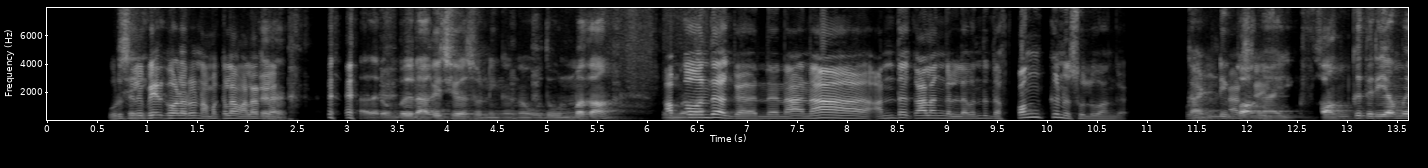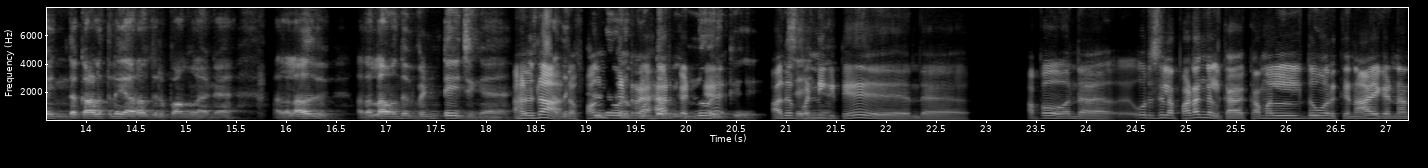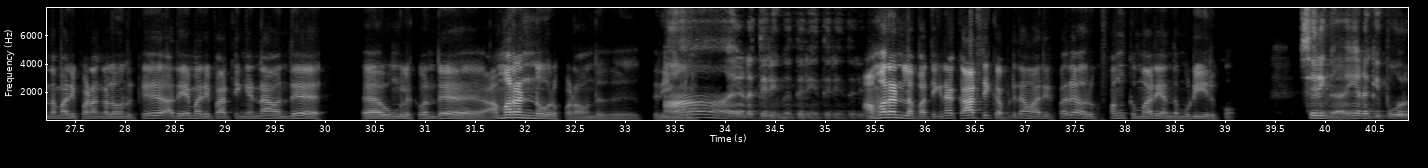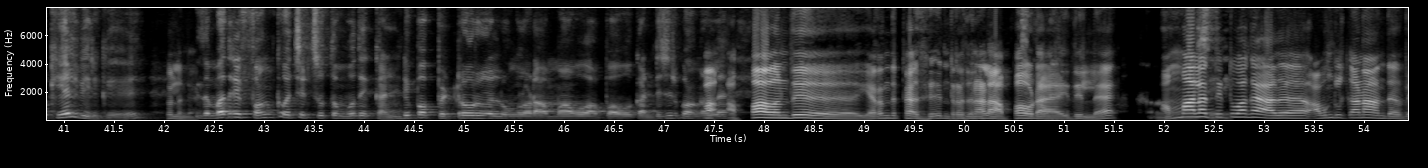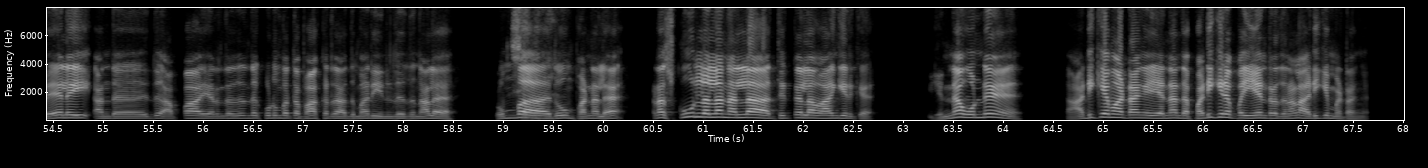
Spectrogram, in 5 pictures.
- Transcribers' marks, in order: laugh; laugh; other noise; in English: "ஃபங்குனு"; in English: "ஹேர் ஸ்டைல்"; trusting: "கண்டிப்பாங்க. ஃபங்கு தெரியாம இந்த காலத்துல யாராவது இருப்பாங்களாங்க"; in English: "ஃபங்கு"; other background noise; in English: "வின்டேஜுங்க"; laughing while speaking: "அதுதான்"; in English: "ஃபங்குன்ற ஹேர் கட்டு"; in English: "ஃபங்கு"; anticipating: "இந்த மாதிரி ஃபங்கு வெச்சுட்டு சுத்தும்போது கண்டிப்பா பெற்றோர்கள் உங்களுடைய அம்மாவோ அப்பாவோ கண்டிச்சுருப்பாங்கள?"; in English: "ஃபங்கு"
- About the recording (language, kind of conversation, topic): Tamil, podcast, தனித்துவமான ஒரு அடையாள தோற்றம் உருவாக்கினாயா? அதை எப்படி உருவாக்கினாய்?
